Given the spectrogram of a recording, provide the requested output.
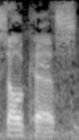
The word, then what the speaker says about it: Tsiolkas: I always pronounce his name wrong. So correct me if I'm wrong. But uh, Christos. – Sol- Christos Tsiolkas. – Yes.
